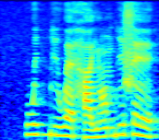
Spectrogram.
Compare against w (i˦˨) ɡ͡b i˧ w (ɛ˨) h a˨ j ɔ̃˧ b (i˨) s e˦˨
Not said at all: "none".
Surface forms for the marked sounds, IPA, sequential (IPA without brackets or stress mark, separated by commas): i˦, ɛ˨, i˦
